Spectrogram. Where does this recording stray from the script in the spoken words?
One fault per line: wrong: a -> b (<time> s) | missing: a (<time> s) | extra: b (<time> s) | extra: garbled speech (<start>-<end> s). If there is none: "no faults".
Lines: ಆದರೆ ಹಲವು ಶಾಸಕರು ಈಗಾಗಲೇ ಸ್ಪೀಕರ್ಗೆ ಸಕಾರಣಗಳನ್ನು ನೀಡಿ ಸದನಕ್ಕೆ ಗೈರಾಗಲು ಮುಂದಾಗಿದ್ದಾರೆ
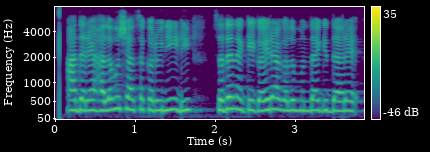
missing: ಈಗಾಗಲೇ ಸ್ಪೀಕರ್ಗೆ ಸಕಾರಣಗಳನ್ನು (1.3 s)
